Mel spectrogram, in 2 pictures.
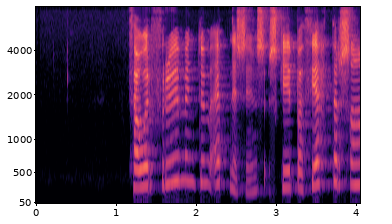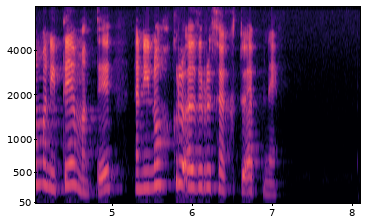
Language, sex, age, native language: Icelandic, female, 40-49, Icelandic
